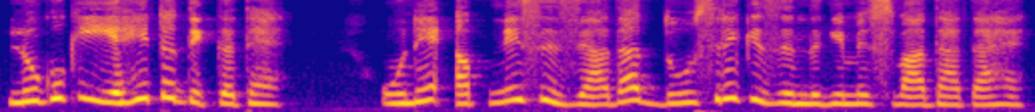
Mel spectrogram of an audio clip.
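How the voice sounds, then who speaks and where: A woman playing a confident, reasonable young daughter-in-law in a cartoon story, arguing gently and earnestly. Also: high-pitched, normal speed, dry recording, clean studio sound. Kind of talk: Hindi cartoon story dubbing.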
